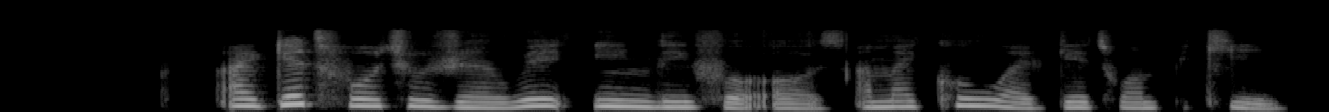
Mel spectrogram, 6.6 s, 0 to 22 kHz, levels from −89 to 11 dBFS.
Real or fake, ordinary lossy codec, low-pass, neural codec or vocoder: fake; none; 7.2 kHz; codec, 16 kHz in and 24 kHz out, 1 kbps, XY-Tokenizer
